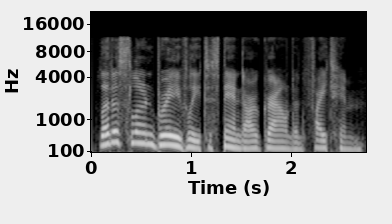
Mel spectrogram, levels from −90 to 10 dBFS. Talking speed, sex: 240 wpm, female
